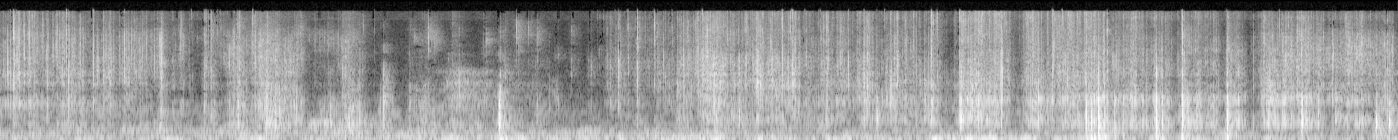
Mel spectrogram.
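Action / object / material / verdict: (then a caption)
scrape / plastic flip-sequin notebook cover / plastic / none. Fingers scratch and brush the blue and silver plastic flip sequins and the spine edge of a sequin-covered notebook cover close to the mic. The result is a dense, dry crinkling rustle with quick, bright clicks and ticks, busier and louder toward the end.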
